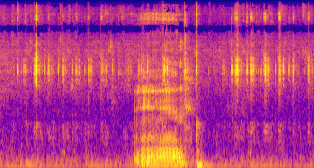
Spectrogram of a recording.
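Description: A man's voice for about a second midway, a brief sound with no words, over faint small clicks of tools being handled and a steady low hum; a sharper click follows just after the voice.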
